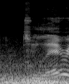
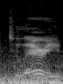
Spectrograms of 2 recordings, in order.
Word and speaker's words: Tulare: And then by Tulare, You know, kind of like Mike Larry from the Bad Boys movies, but Tulare, or we say Tulares, or Tulare, or Tulares, the pronunciation in Spanish, because it does come from the Spanish word for the tule plant.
